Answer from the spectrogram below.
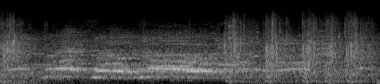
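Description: A ballpark crowd at a baseball game involving Fredericksburg roars and cheers in a steady wash of noise, with a few shouted voices rising above it and rhythmic bursts of clapping in the second half.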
